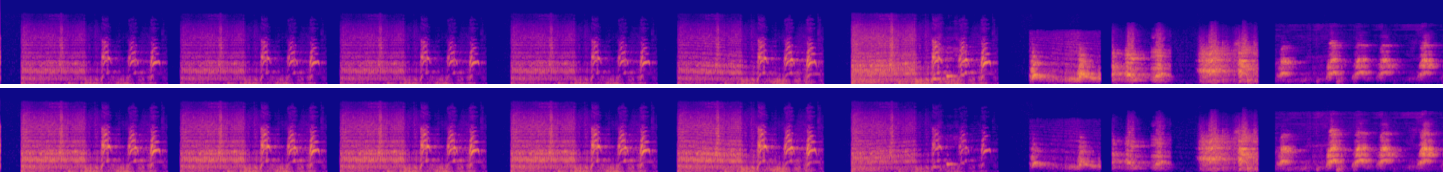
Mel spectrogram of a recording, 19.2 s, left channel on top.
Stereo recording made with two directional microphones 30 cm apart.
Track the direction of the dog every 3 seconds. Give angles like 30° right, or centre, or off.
50° right, 50° right, 50° right, 20° right, 60° left, centre, 40° right.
